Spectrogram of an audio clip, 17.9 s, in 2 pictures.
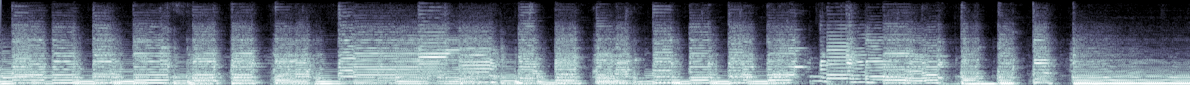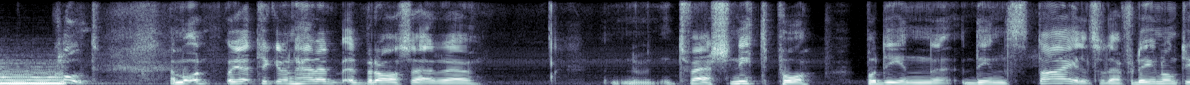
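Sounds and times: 
effects-laden electric guitar riff with pull-offs and open ringing strings: 0:00.0 - 0:10.6
speech: 0:10.9 - 0:12.6, 0:13.4 - 0:17.8.

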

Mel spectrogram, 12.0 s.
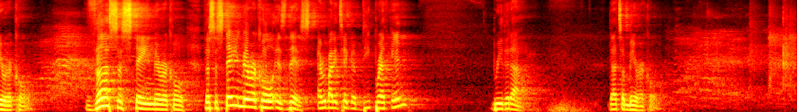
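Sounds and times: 
speech: 0:00.0 - 0:00.6, 0:01.3 - 0:06.2, 0:07.4 - 0:08.6, 0:09.2 - 0:10.0
sparse half-hearted audience clapping: 0:11.0 - 0:11.9.

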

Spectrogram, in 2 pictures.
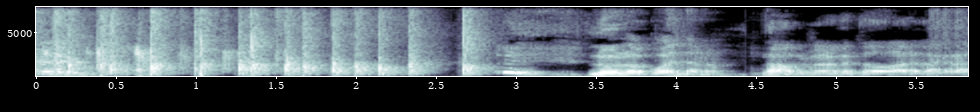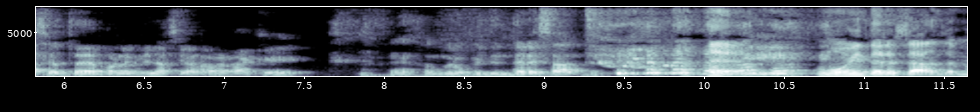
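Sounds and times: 
small group applauding: 0:00.0 - 0:03.0
speech: 0:03.4 - 0:11.6
laughter: 0:09.2 - 0:10.8.

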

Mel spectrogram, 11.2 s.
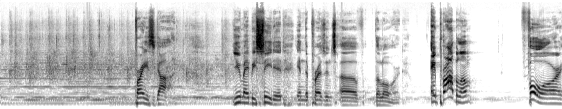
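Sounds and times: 
audience clapping hands: 0:00.0 - 0:06.1
speech: 0:02.7 - 0:03.6, 0:04.6 - 0:09.5, 0:10.5 - 0:11.2.

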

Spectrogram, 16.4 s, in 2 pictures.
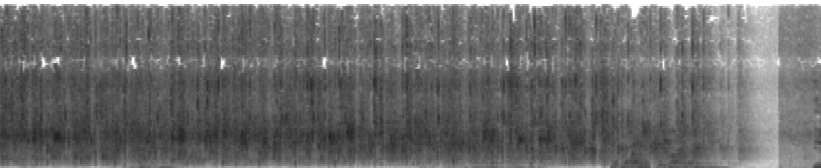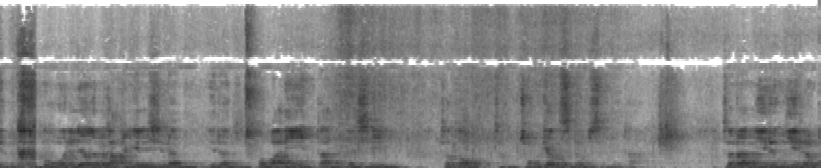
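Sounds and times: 
audience applause: 0:00.0 - 0:07.6
speech: 0:08.2 - 0:16.4.

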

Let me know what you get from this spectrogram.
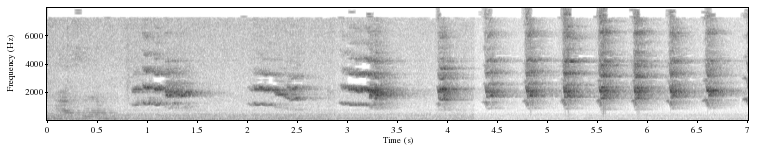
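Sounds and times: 
slate turkey call yelps worked with a striker: 0:00.8 - 0:06.9.

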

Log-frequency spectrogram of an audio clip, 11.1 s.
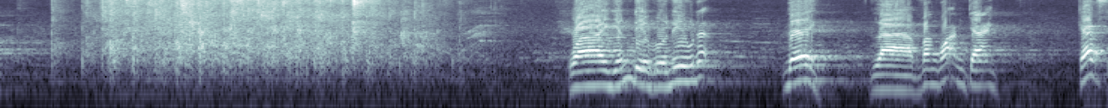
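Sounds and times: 
audience applause: 0:00.6 - 0:04.9
speech: 0:05.7 - 0:07.2, 0:07.8 - 0:10.1, 0:10.8 - 0:11.0.

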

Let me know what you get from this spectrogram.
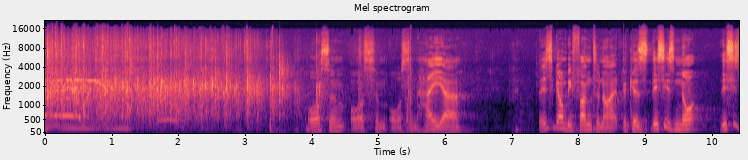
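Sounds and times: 
audience applause: 0:00.0 - 0:03.9
speech: 0:03.9 - 0:06.4, 0:07.4 - 0:10.3.

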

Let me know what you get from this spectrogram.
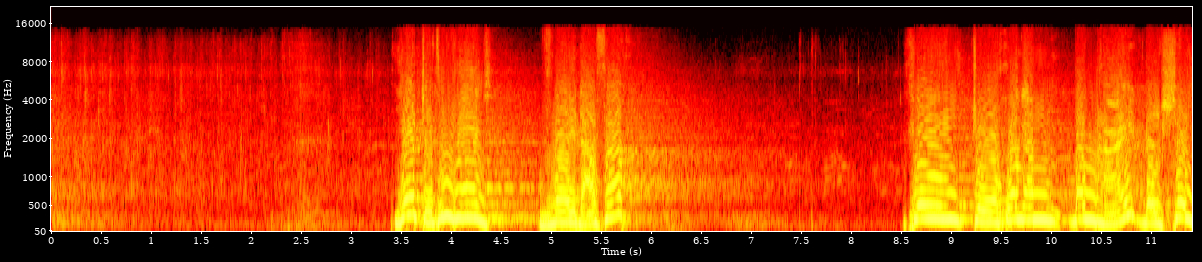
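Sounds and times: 
audience applauding: 0:00.0 - 0:03.4
speech: 0:03.4 - 0:05.9, 0:09.5 - 0:11.4.

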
